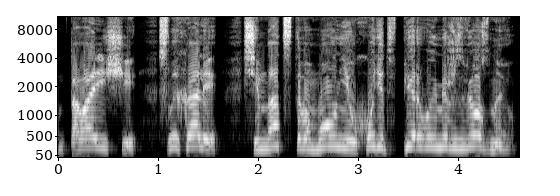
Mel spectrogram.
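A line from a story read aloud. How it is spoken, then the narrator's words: Distant ringing tenor shout. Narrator (Russian): Кто-то в другом конце зала крикнул звонким тенором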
